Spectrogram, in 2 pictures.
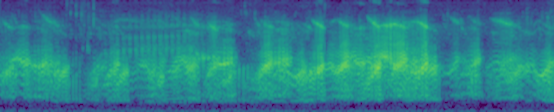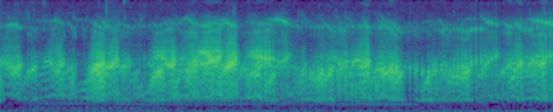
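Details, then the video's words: Frogs croaking in a dense, overlapping chorus of raspy pulsed calls, energy concentrated in the mid range, continuous throughout with brief dips in loudness. "Frogs croaking"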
